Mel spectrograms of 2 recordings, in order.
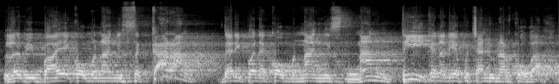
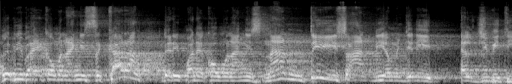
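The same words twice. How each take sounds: First: Said in the usual way. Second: Stern shout. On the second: Shown as a demonstration. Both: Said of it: "Gini cara bapak nasihatinya".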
